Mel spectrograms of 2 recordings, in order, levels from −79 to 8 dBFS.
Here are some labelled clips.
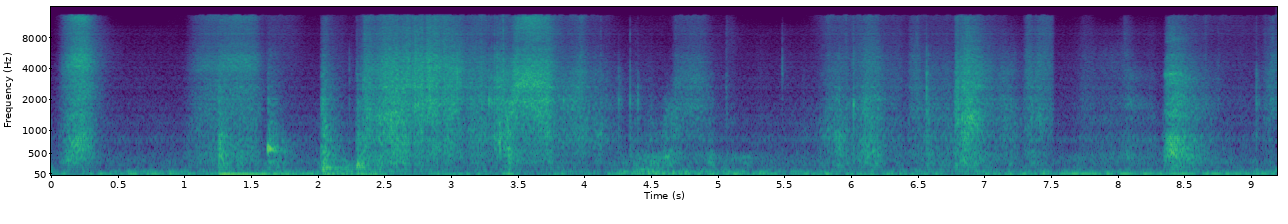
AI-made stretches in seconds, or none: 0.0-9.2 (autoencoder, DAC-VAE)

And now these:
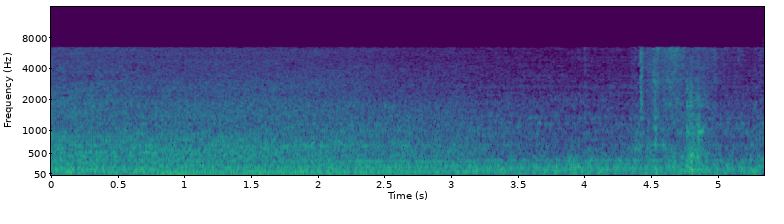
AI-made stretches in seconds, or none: 0.0-0.8 (vocoder, HiFi-GAN); 3.2-5.3

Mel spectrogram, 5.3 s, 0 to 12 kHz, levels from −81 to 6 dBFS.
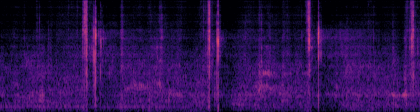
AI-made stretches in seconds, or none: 0.0-5.3 (codec, HILCodec)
